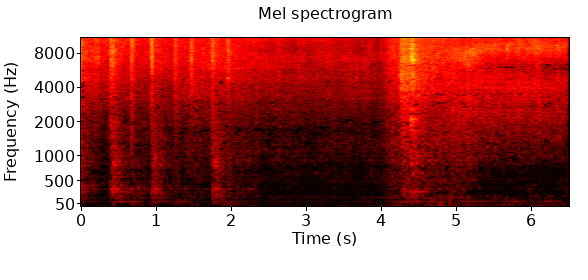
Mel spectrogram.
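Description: Garlic-chilli masala sizzling in a little oil in a metal kadai. A steel spatula stirs and taps against the pan in short strokes for the first two seconds, and there is a louder stir about four seconds in, with a steady sizzle underneath.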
